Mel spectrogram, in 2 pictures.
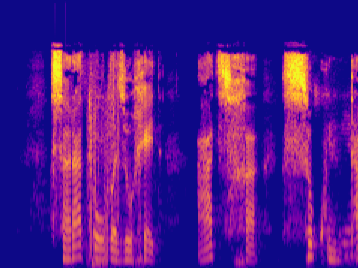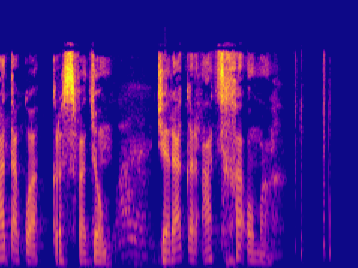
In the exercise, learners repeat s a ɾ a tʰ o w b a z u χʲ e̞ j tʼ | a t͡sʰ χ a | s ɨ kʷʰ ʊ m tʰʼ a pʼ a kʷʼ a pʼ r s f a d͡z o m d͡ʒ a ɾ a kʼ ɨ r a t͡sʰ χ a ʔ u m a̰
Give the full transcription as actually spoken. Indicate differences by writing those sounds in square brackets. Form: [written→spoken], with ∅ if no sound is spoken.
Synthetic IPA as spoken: s a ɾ a tʰ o w b a z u χʲ e̞ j tʼ | a t͡sʰ χ a | s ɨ kʷʰ ʊ m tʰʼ a [pʼ→tʼ] a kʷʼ a [pʼ→kʼ] r s f a d͡z o m d͡ʒ a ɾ a kʼ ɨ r a t͡sʰ χ a ʔ [u→o] m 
